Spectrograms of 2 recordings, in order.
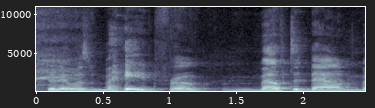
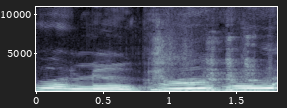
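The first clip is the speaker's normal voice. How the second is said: shrill, booming, very high and loud demonic cartoon voice; 9 semitones higher, 10 dB louder than usual. Retelling a worn toy tape playing too slowly: demon Mickey voice. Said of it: "It was the demon Mickey".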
